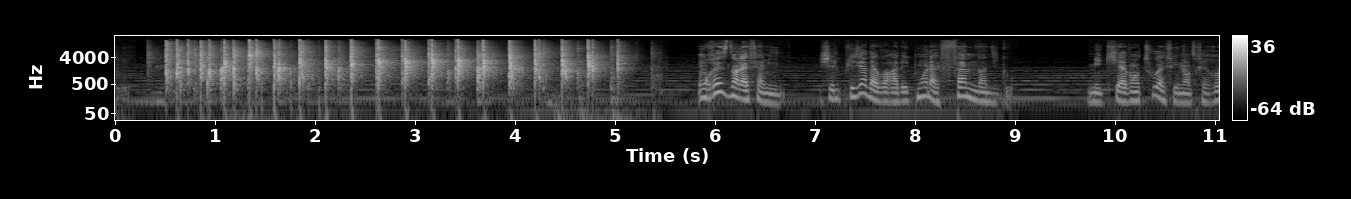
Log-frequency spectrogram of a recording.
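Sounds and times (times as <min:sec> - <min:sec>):
hands clapping in applause: 0:00.3 - 0:05.5
speech: 0:05.8 - 0:09.1, 0:09.7 - 0:11.0.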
